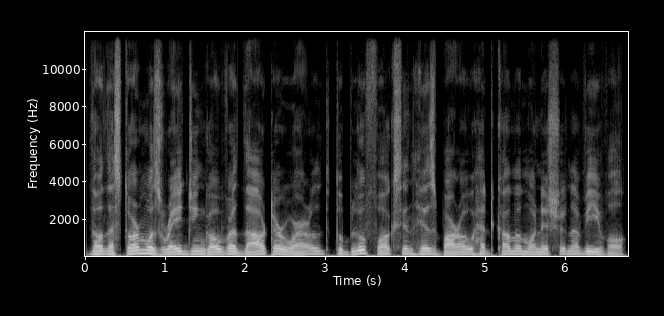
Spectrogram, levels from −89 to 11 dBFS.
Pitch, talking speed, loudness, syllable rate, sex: 130 Hz, 185 wpm, -17 LUFS, 4.3 syllables/s, male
